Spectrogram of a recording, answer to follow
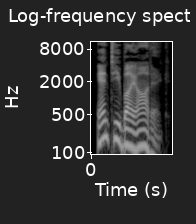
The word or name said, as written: antibiotic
